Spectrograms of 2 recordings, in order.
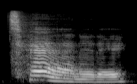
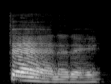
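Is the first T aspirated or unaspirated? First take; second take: aspirated; unaspirated. First: The first T has a strong puff of air. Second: The first T has little air, close to D. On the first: The speaker calls it wrong. "that first T is not right. It has too much air" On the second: The speaker calls it right. "It's like saying with a D"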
